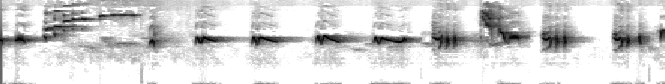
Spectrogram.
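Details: Song thrush in full song: a high, twittering opening, then a whistled phrase repeated several times in a row, followed by harsher, rougher notes that are also repeated, against a quiet background.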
